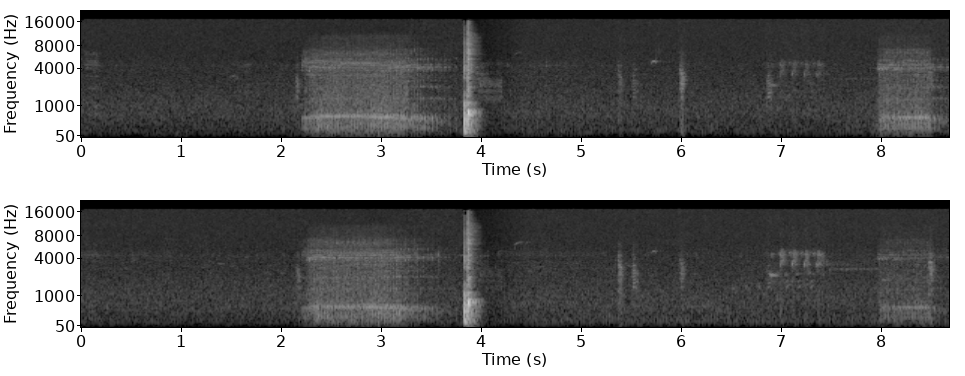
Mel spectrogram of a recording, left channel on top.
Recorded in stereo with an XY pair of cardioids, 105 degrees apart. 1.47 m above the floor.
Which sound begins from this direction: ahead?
A pop, at 3.8 s.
